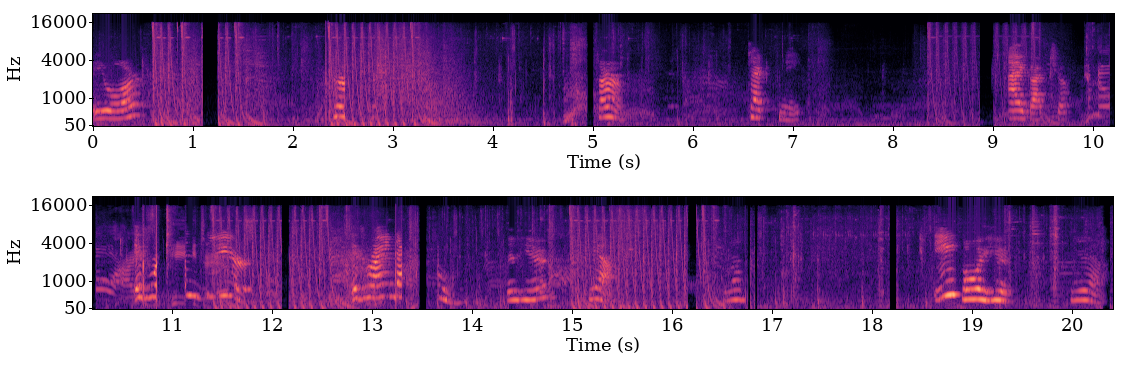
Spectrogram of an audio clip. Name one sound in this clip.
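A young boy talks with animation, close by.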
